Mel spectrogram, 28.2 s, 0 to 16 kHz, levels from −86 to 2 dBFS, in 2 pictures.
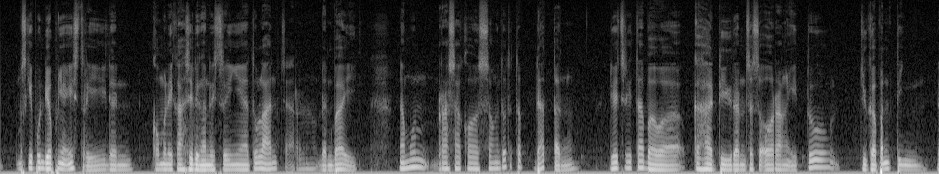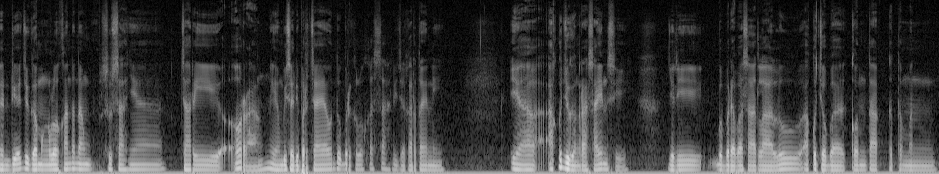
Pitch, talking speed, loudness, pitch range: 105 Hz, 120 wpm, -21 LUFS, 95-115 Hz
